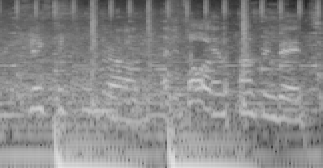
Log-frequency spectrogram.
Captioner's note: group chattering; upbeat music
